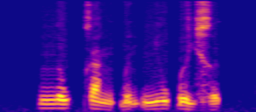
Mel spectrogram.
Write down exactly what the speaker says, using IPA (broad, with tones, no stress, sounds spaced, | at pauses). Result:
ŋ ə˨˦ w k a˧˩ ŋ ɓ ə̰˧˨ n ɲ ə˧ w ɓ ə˧˩ j ɣ ə˨˩ t̚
